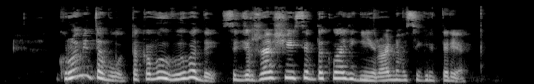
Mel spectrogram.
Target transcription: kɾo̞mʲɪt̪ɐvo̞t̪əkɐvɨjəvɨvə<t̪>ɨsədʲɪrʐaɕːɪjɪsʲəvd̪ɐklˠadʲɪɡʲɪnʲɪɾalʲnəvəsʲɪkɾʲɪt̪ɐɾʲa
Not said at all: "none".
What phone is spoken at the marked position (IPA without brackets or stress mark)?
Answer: d̪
